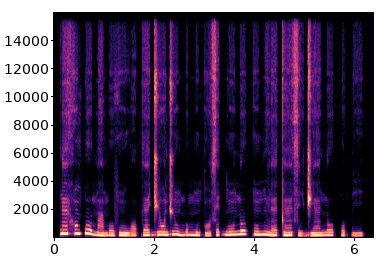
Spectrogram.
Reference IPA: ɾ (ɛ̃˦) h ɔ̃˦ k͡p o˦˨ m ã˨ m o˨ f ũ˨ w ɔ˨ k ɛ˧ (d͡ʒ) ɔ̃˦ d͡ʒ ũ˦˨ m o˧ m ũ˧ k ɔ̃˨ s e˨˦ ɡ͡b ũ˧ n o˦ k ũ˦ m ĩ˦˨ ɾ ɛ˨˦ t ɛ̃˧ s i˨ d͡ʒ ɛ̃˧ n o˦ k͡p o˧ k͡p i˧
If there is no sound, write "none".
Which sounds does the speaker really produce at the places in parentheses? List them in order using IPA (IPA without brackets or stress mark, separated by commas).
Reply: ɛ̃˦, d͡ʒ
